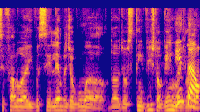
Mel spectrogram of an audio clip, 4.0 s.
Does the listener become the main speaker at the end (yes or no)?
yes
